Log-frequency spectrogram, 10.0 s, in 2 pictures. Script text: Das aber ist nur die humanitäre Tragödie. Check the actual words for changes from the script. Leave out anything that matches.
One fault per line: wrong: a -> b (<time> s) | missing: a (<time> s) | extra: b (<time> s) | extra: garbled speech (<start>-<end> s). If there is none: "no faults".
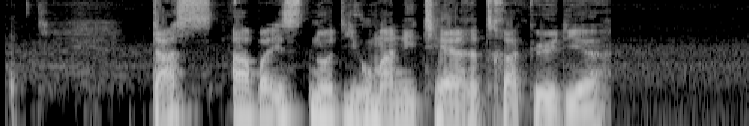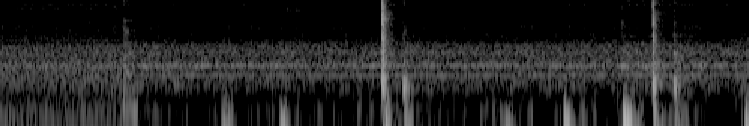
no faults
